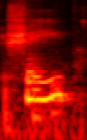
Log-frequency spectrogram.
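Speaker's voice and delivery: normal talking voice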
